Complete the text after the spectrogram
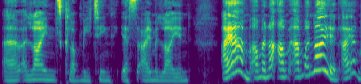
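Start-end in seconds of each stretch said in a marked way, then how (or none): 2.8-4.5 high, loud, laughing protest; giggly, high-pitched self-mocking boast; amused insistence. Real, not acted. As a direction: insist through giggles, voice shooting up. Insists playfully, laughing, that she's a lion.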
